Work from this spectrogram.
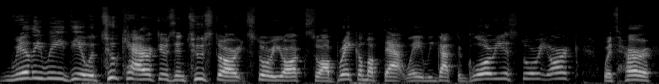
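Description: Young New guy hosting a TV review channel, animated and loose, lots of "um" and "you know", webcam sound. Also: high-pitched, moderate pace. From New York. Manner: animated, gesturing a lot, chatty with fillers. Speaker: TV review host. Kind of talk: casual video review. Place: small bedroom with collectibles on shelves.

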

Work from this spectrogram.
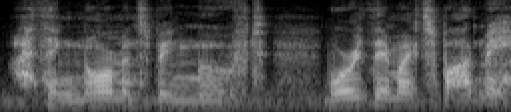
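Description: A man voicing a worried young superhero lookout in a video game, reporting with hushed urgency. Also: mid-range voice, brisk, husky.

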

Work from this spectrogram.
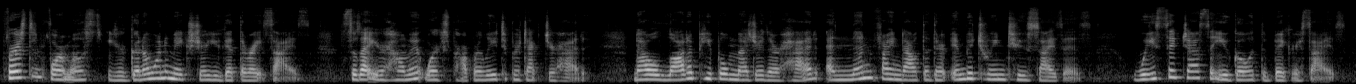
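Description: A woman's voice: mid-range voice, moderate pace, darkish tone. A young woman presenting a store's product guide, in an upbeat, scripted manner that addresses the viewers directly. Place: studio with a table, voice-over for most of the video.

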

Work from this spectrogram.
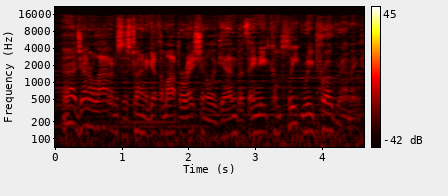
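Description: A man's voice: medium pitch, lively intonation, quick pace, music in the background, close to an everyday voice. Man acting a weary older army general. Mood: stern, harried. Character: gruff older military general, weary, authoritative commander. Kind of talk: video game cutscene acting.

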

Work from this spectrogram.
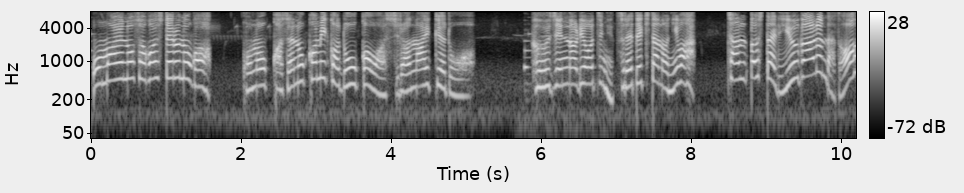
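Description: A woman's voice: very high voice, lively intonation, moderate pace, sharp tone, slight background noise, exaggerated voice. A woman voicing a small, cheerful floating fairy guide in a Japanese anime game, with a childlike voice and boyish wording. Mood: explaining, proud. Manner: rough boyish wording in a cute voice. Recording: music under the voice.

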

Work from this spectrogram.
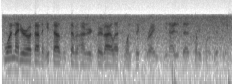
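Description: A man's voice: on the low side, quick pace, phone-quality sound. Male pilot over noisy cockpit radio. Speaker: airline pilot. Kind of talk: radio readbacks to air traffic control.

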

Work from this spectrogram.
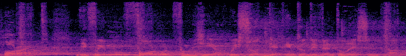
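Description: An actor playing a gruff, weary middle-aged military commander in a video game, terse and commanding. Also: male voice, mid-range voice, huge pitch swings, quick pace. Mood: practical. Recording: echoey reverberant hall, music behind.

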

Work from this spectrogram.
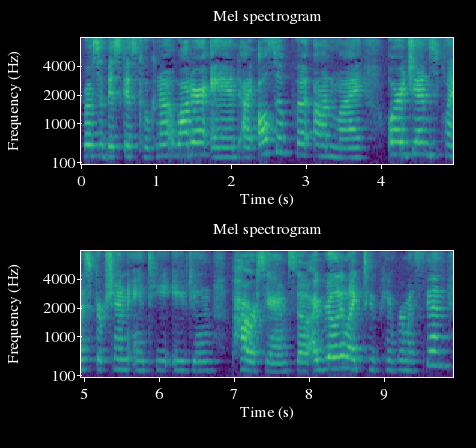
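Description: A woman's voice: fairly high pitch, moderate pace, a bit bright. Chatty young woman in an echoey room. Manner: chatty and upbeat, narrating each step. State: slightly croaky, recovering from illness. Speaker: beauty vlogger. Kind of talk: casual makeup tutorial chat. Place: bedroom at home, indoors.

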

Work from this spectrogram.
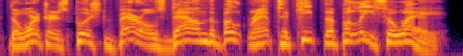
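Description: Male narrator, children's read-along, very lively intonation, slightly high voice, dry studio sound. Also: brisk, dry recording. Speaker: storybook narrator.

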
